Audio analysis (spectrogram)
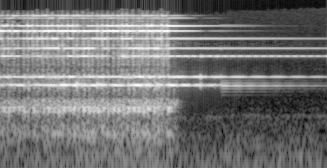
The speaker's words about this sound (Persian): زنگ هراس‌آور تلفن و صدای نرم و ملایم از پشت خط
